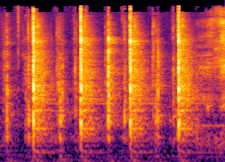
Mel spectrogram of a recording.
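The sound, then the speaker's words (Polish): A Braille label maker clicks as the button on its handle is pressed, each press advancing the tape one place forward: about five or six crisp mechanical clicks in a steady rhythm, with no voices. “Od dołu natomiast rączka ma przycisk, który właśnie trzeba naciskać trzymając to jak młotek, który to przycisk powoduje”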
